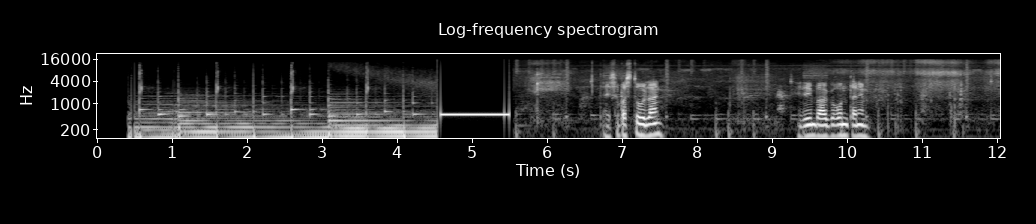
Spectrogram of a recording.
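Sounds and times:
upbeat intro music: 0.4 - 4.6
faint outdoor background: 5.6 - 12.0.

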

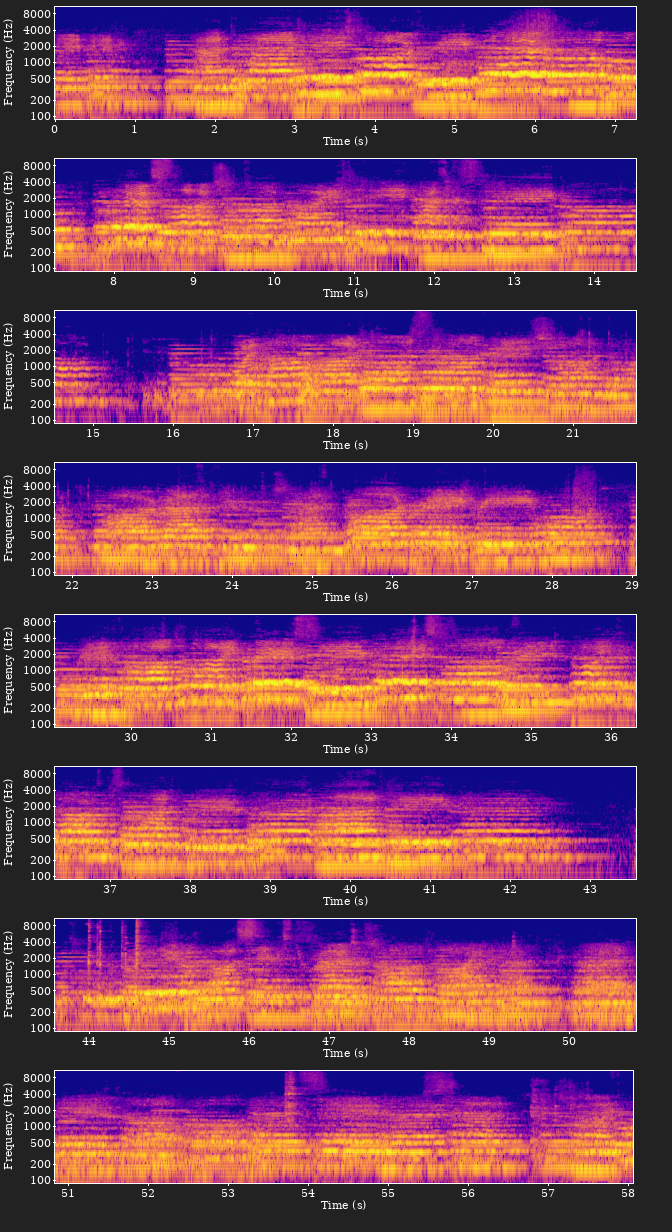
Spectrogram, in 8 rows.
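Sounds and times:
choir singing a hymn: 0.0 - 58.0.

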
